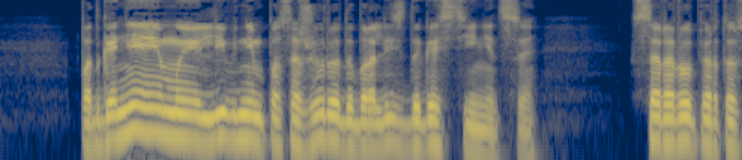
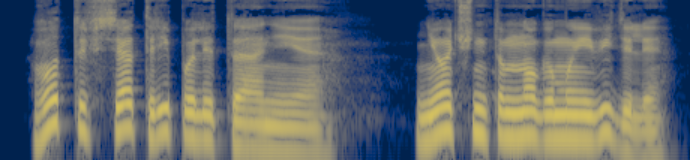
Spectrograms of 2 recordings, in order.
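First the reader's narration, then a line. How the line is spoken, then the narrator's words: Sad. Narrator (Russian): грустно заметила Виктория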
